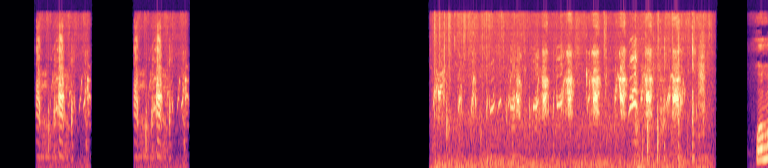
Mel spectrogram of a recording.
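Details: Domestic ducklings in a comparison of female and male duckling calls: two short bursts of thin, high cheeps, then a longer run of rapid, insistent peeps over a rough, noisy background.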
